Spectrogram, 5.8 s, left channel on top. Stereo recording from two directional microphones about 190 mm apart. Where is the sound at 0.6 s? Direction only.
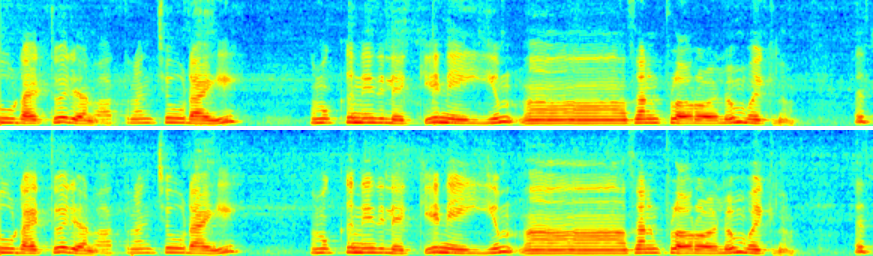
5° left (ahead or behind).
